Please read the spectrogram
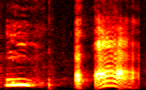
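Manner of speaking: high, loud gloating cackle; hammed-up villainous laughing fit; maniacal laughter. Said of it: "why are you laughing maniacally".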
